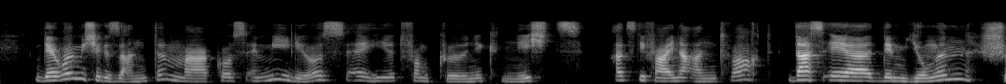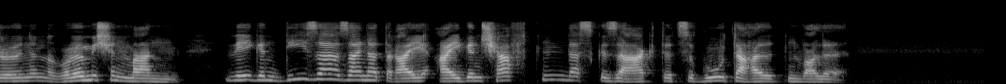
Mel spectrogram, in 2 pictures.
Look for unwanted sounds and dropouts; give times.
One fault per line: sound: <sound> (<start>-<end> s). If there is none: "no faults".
no faults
